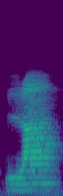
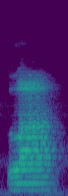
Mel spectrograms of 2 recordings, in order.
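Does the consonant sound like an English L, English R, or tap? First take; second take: tap; English L. First: It begins with a tap, tongue slightly further back. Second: It begins with an English-style L sound. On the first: "move it a little bit, just inside. Then you can make this correct sound" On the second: "we want to use this L sound instead of R"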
